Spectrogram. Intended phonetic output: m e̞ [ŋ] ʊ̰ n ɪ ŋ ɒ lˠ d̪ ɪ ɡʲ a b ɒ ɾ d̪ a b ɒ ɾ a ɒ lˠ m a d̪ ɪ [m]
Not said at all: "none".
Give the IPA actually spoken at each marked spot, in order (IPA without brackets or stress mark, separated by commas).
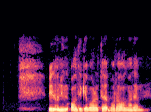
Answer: n, m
